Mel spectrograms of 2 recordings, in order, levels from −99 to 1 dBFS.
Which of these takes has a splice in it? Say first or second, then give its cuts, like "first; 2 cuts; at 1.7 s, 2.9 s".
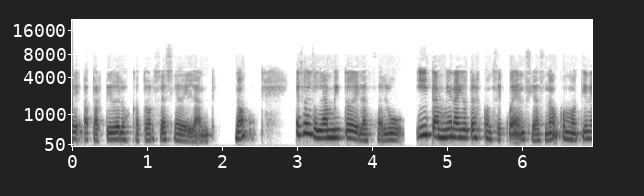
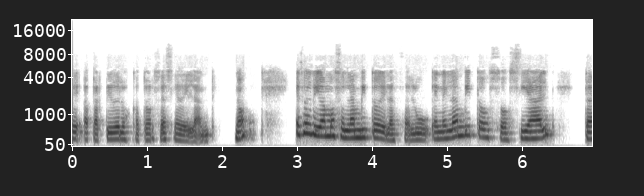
first; 2 cuts; at 3.2 s, 4.4 s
